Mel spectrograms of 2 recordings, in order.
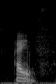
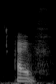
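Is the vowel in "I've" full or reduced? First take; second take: reduced; reduced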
